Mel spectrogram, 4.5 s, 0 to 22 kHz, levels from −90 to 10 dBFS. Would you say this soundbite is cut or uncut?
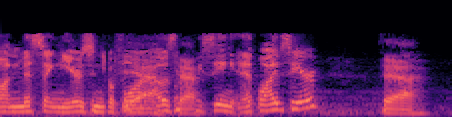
cut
